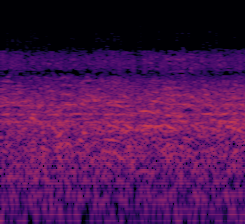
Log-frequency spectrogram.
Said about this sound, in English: Now you can get the suspense of the crowd. Here they are, roaring on each pitch.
